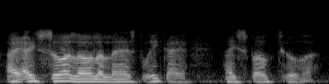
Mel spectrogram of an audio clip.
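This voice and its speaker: A man's voice: medium pitch, normal speed, close to an everyday voice. An actor playing a distraught, deluded, obsessive man in a 1940s radio thriller, stammering and insistent. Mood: anguished denial. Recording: noisy, muffled 1940s radio recording.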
